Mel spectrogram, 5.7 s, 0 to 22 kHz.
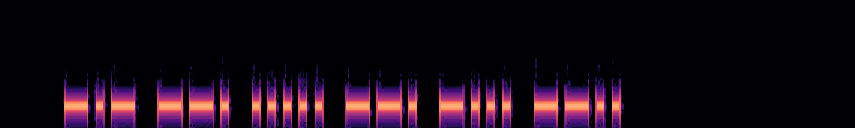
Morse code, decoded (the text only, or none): KG5GBZ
